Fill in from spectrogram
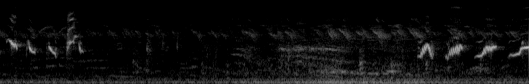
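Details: Greater green leafbird singing its 'isian halus' soft fill-in song: a few quick, sharp whistled slurs, a quieter stretch of faint warbling with rising background noise, then four loud rising-and-falling whistles.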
